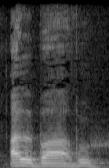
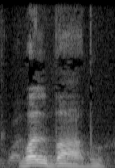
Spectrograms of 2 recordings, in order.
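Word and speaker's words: الباب: I did pronounce Lam. But if the next letter is Ba. And it is written here, Al-Babu. Are you with me? Put waw in front, you will say, Wal-Babu.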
